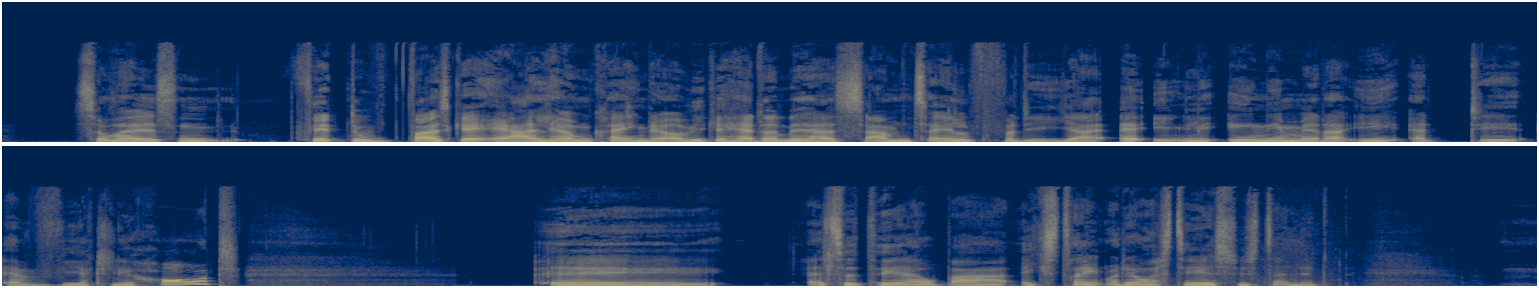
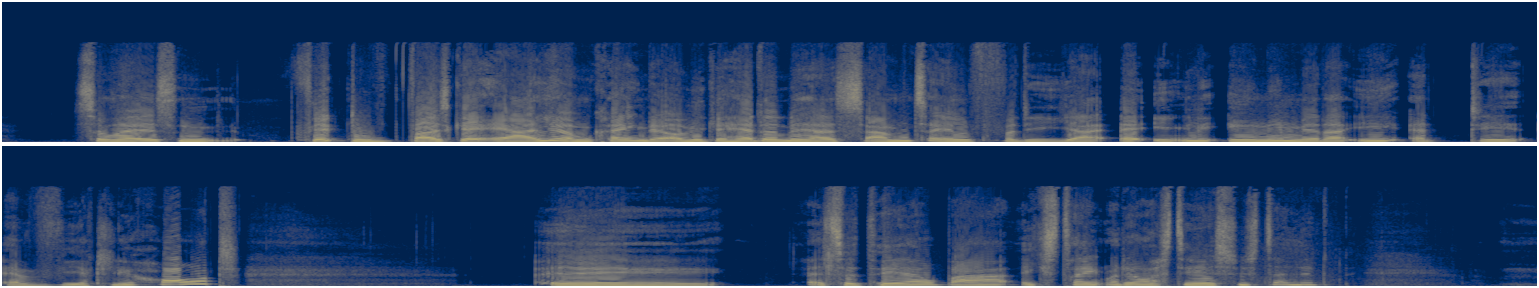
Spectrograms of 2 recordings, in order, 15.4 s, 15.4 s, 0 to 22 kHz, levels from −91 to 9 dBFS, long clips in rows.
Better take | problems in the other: first | distortion; slight; 7% of the sound clipped

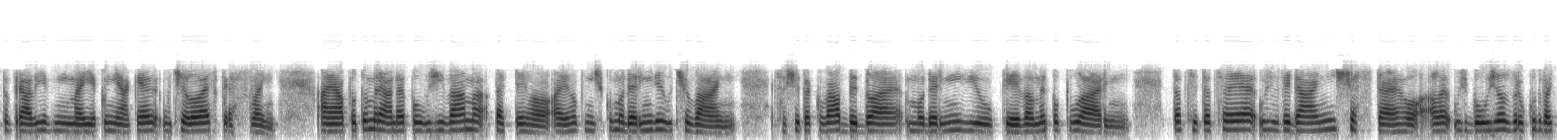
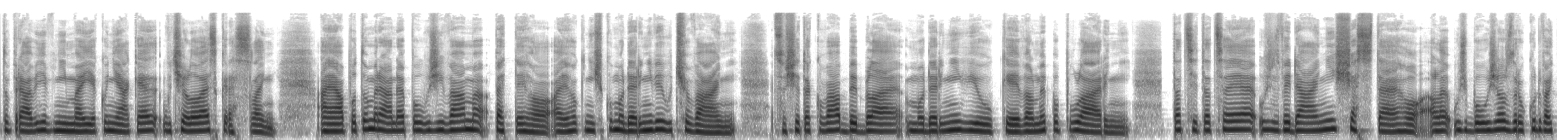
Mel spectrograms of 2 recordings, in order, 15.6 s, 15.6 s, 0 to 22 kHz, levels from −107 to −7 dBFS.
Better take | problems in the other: second | phone-call audio; poor line; nothing above 3 kHz

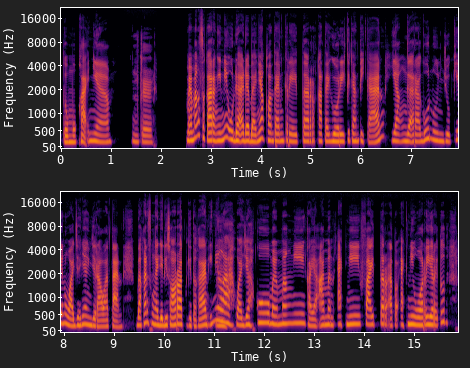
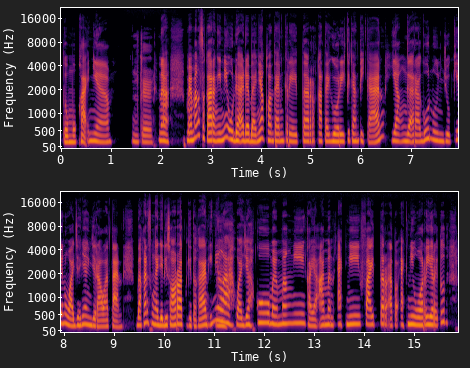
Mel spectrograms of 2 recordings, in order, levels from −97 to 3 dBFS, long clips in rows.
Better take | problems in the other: second | audio cutting out; at 2 s for 0.5 s

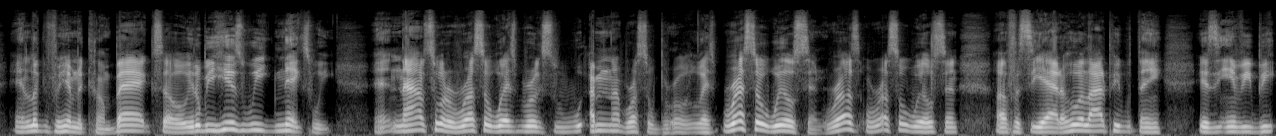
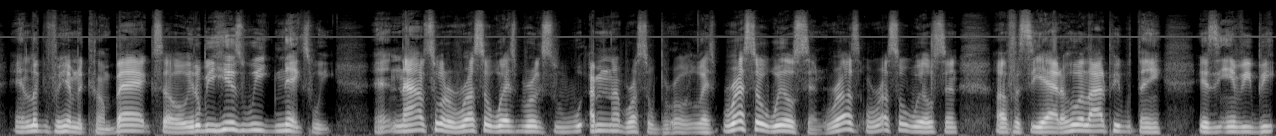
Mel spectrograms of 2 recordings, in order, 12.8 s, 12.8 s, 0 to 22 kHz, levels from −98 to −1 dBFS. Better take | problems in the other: first | high-pitched whine; faint; throughout; 7 kHz, 30 dB below the speech

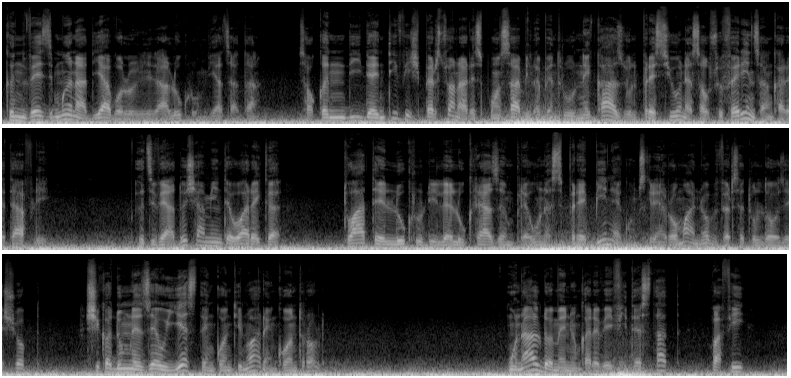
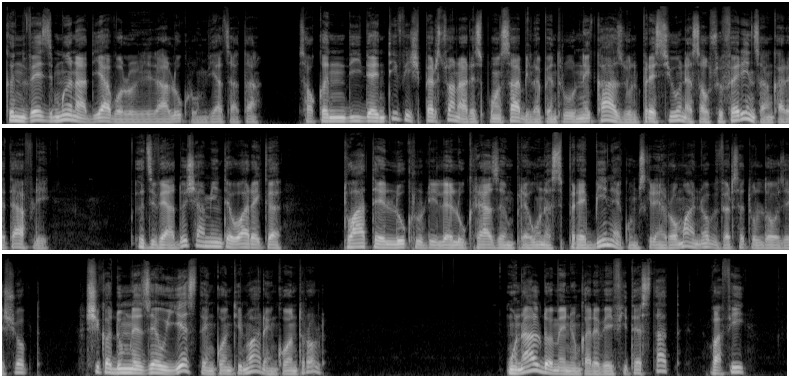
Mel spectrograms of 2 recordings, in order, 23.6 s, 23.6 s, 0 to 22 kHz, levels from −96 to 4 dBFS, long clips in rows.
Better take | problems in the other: second | wind noise on the microphone; occasional gusts; 10 dB below the speech

